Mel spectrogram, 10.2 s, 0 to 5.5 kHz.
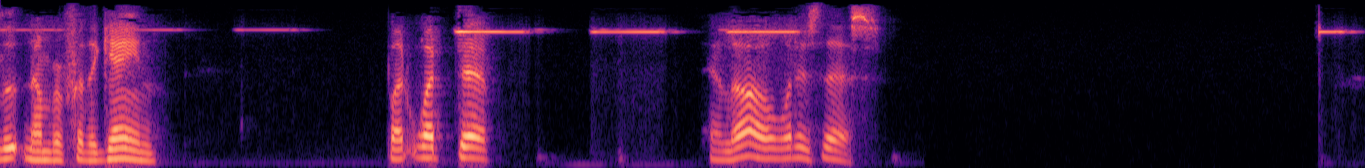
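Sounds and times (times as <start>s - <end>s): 
speech: 0.0s - 1.2s, 2.9s - 3.8s, 5.3s - 6.6s
smoke detector in a house beeping while someone is cooking: 0.0s - 2.4s, 3.4s - 6.2s, 9.9s - 10.2s.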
